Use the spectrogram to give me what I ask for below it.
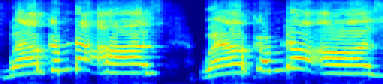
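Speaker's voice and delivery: high, drawn-out mock greeting call; muffled old man announcer. Masked old man greeting the actors over and over in a drawn-out mock announcer voice. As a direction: repeat the old man's drawn-out welcome over and over. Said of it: "old man in a rubber mask is".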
